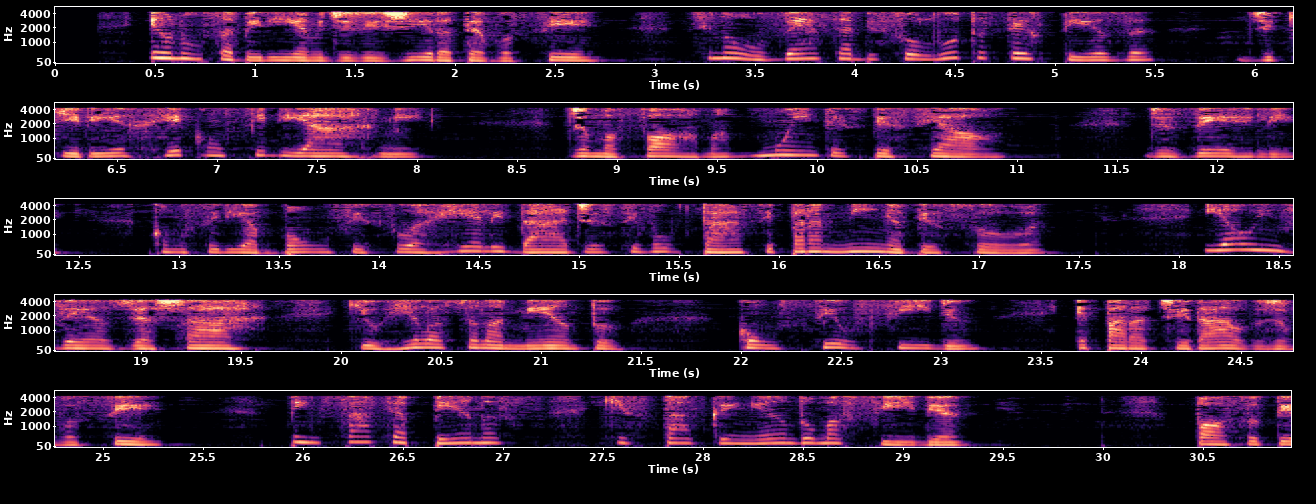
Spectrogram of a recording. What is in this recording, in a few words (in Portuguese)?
Reconciliação Romântica Feminino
